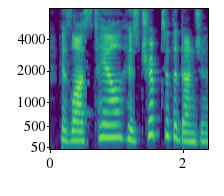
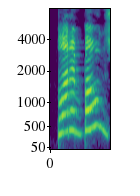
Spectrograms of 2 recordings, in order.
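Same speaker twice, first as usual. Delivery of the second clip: high, loud rat cry; shout; 12 semitones higher, 6 dB louder than usual. A narrator's reading. Another rat chimes in from the crowd, shouting. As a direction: top the last rat's call, pitched way up. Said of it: "shouted another".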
